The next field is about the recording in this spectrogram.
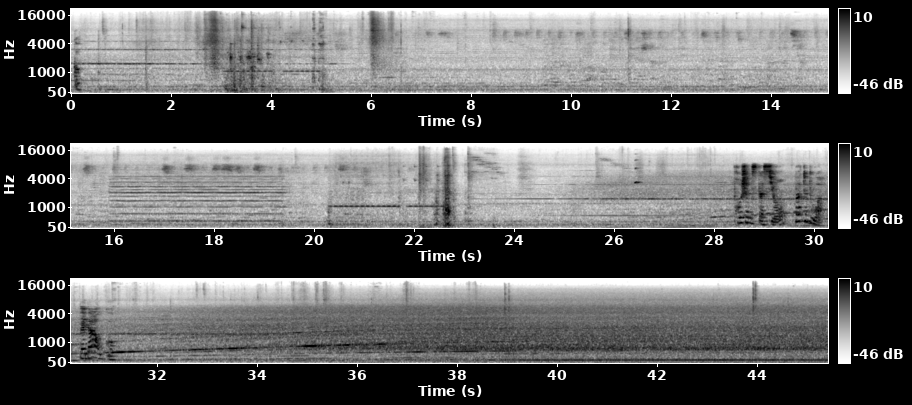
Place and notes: Saint - Cyprien, Toulouse, France - Metro saint Cyprien
Metro station... with this automatic female voice talking in french and Occitan.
